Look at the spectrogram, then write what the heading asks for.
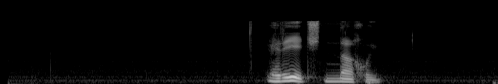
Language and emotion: Russian, angry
